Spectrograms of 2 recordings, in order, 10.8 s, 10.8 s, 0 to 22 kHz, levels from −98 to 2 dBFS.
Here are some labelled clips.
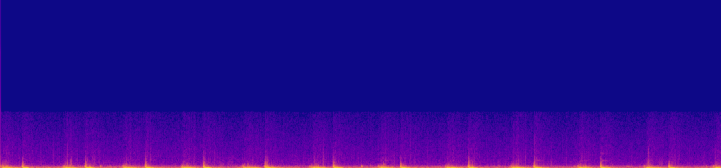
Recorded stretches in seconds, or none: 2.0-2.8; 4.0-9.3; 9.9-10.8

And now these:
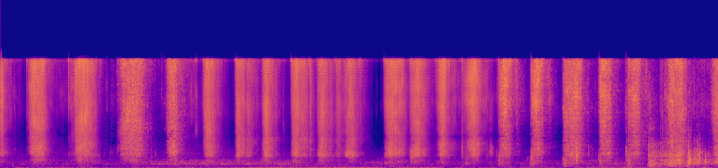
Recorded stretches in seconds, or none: 1.5-2.8; 7.5-10.8

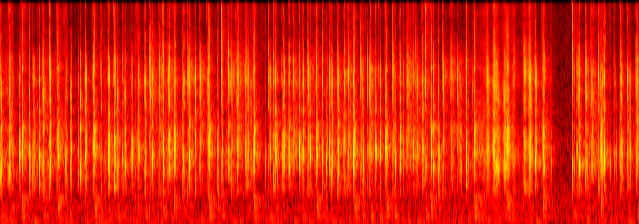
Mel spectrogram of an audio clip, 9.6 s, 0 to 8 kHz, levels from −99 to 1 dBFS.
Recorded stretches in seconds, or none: 0.0-7.2; 8.0-9.6

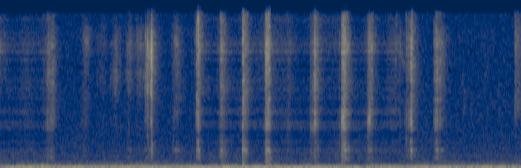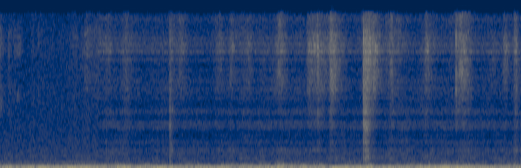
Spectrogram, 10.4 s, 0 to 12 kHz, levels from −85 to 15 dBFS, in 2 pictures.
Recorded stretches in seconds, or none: 0.5-2.0; 4.0-6.2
